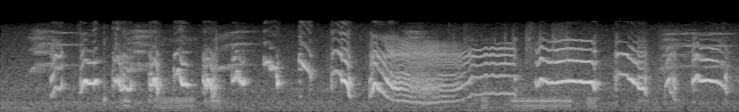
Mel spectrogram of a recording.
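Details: Shih Tzu puppy, a male, whining repeatedly: a quick series of short pitched yelps, then one long drawn-out whine that dips and rises, followed by steady clear whines in rapid succession.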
